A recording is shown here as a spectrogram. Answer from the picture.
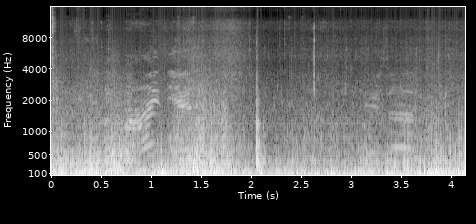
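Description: Wind buffeting the microphone on a boat at sea, a steady low rumble, with a few sharp clicks and a brief voice about a second in.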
